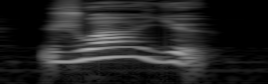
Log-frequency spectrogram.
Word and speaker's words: joyeux: The next word, joyeux, joyeux, J-O-Y-E-U-X, joyeux. Ici, vous êtes tenté de lire joyeux, joyeux, mais il faut prononcer joyeux, joyeux comme la joie, happiness. The final X is also silent, joyeux.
